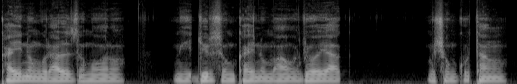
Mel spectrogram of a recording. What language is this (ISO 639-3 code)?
mde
